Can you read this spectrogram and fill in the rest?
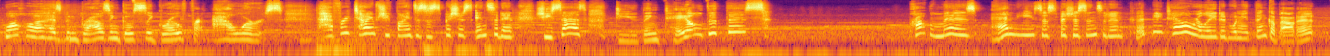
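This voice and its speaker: A woman's voice: very high voice, very animated, normal speed, faint music behind. A woman voicing a chatty, pragmatic young ghost-hunting squad member in a video game. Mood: skeptical.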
